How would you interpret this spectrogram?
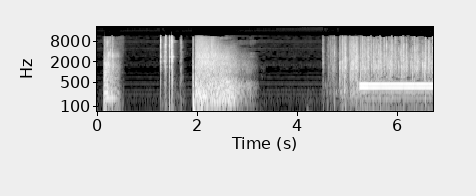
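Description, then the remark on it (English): A few sharp bangs and a booming blast give way to noisy clatter, then a steady telephone dial tone hums continuously through the final seconds. “Why is there a dial tone?”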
